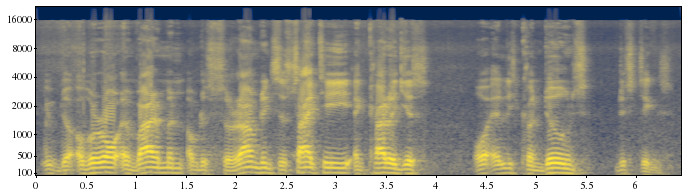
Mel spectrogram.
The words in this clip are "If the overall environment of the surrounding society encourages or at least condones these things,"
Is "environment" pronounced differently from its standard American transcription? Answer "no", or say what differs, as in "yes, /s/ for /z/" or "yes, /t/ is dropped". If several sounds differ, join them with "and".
no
